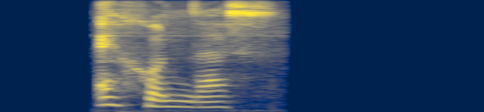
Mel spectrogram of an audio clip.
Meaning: 1. having, with 2. + infinitive to form periphrastic perfect participles
- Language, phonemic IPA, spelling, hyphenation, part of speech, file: Greek, /ˈe.xon.das/, έχοντας, έ‧χο‧ντας, verb, El-έχοντας.ogg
